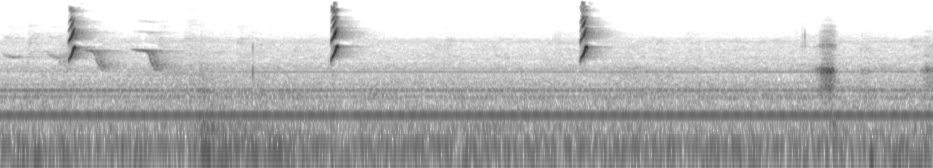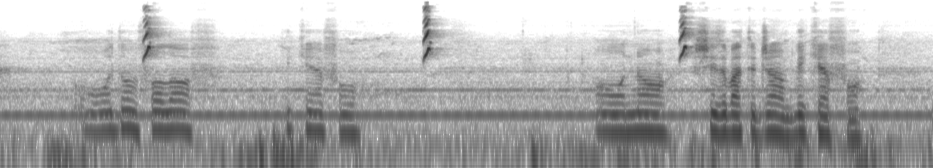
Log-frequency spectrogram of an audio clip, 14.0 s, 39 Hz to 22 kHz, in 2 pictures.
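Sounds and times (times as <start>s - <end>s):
faint bird chirps: 0.0s - 1.4s, 4.3s - 4.6s, 7.4s - 8.3s, 12.1s - 12.4s
steady low hum: 0.0s - 14.0s
bird calling sharply: 0.4s - 1.3s, 8.0s - 8.3s, 12.0s - 12.4s.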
